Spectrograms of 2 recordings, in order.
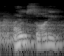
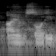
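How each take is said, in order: First: Sudden apology. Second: Said in the usual way. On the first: A narrator's reading. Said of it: "मौसमी ने अचानक कहा". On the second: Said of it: "उसने".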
